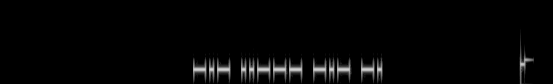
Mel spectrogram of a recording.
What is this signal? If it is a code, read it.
Morse code, heard as a keyed tone, about 29 wpm, 700 Hz. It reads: K2KN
